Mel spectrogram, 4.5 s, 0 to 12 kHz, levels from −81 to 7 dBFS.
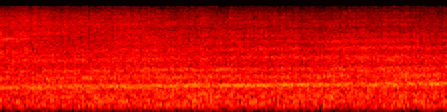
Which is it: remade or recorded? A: remade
